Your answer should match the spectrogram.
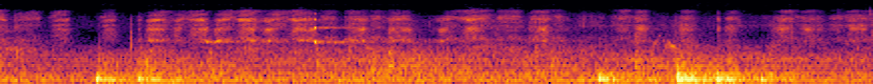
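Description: Chalk on a classroom blackboard as a teacher writes, a few faint scratchy strokes in two short clusters against quiet room tone.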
